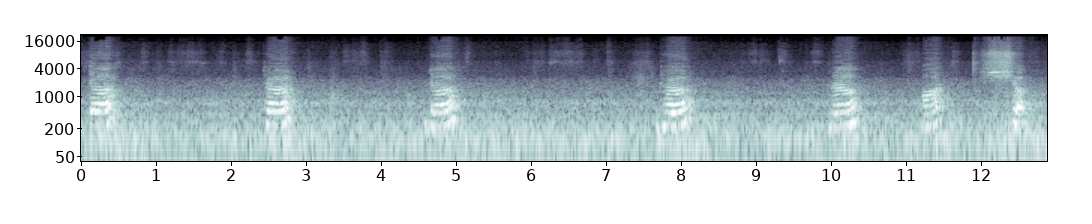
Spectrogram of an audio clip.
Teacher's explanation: जिनका उच्चारण तालु के मूर्धा यानी मुख का ऊपरी भाग से होता है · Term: मूर्धन्य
